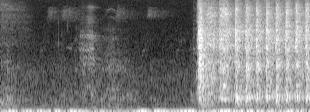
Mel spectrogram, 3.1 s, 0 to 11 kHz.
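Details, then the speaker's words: 2016 Honda Civic petrol with a P0303 cylinder 3 misfire, cranked with the coils disconnected: the starter spins with an even chug and no hitches. Compression sounds even, so a compression issue is ruled out. Normal cranking. "Oh, that's perfect. Do it again. So it ain't a compression issue. That sounds beautiful."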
